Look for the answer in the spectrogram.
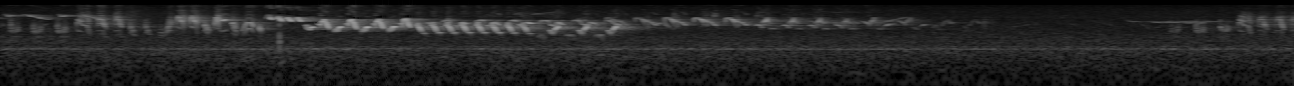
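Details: House wren singing: a fast, bubbly cascade of high chattering notes, about four per second, swelling louder then tumbling lower and fading, with a brief high phrase at the end over a steady faint hum.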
